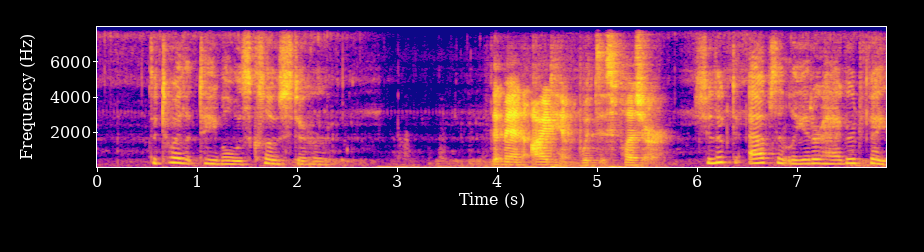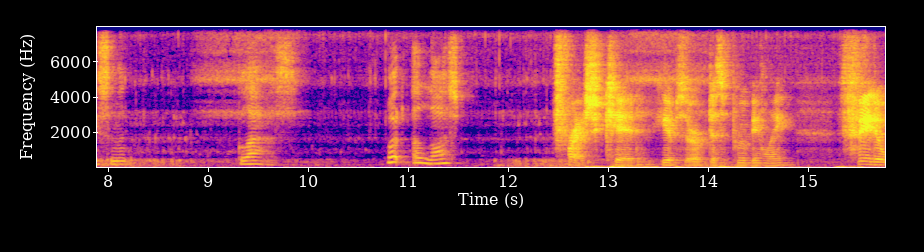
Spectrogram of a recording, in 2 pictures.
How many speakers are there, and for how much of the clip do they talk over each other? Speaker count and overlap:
2, no overlap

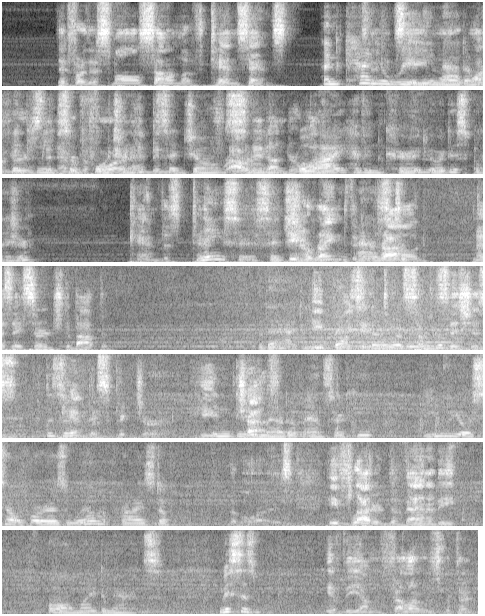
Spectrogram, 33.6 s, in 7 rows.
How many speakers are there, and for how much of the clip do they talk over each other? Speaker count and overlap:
2, about 29%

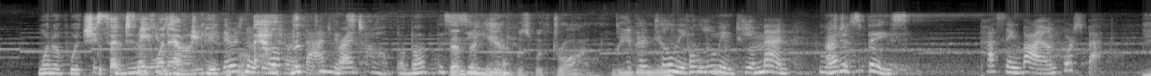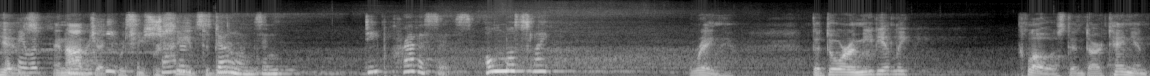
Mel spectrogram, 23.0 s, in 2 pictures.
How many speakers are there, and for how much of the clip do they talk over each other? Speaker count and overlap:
5, about 37%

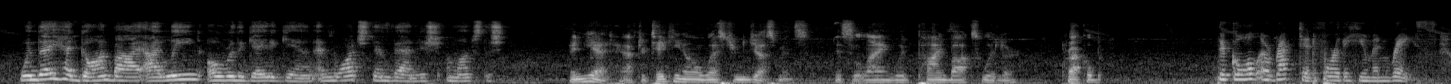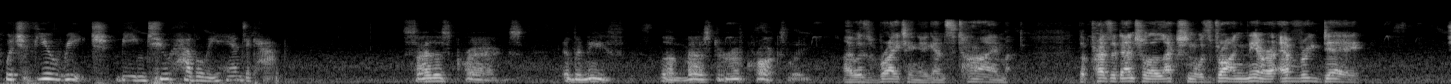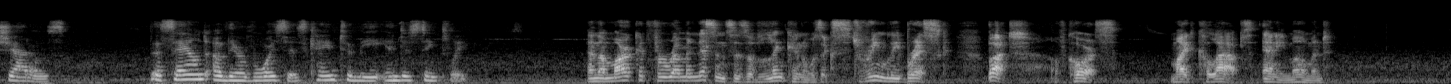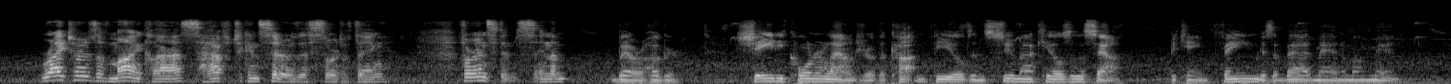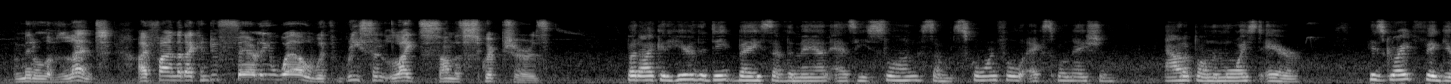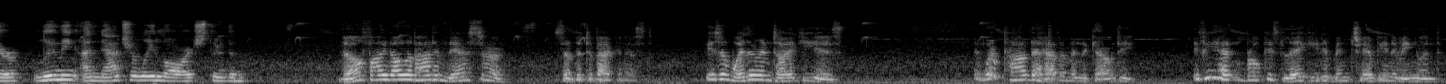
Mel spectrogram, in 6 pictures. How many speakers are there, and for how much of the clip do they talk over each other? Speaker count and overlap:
5, no overlap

